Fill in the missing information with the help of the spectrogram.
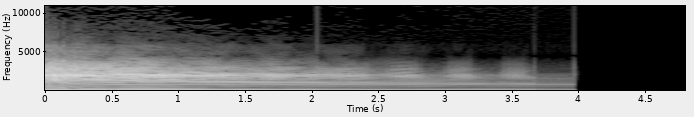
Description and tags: A acid one-shot sound sample created by remixing the sounds of
acid one-shot tb 303 synth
